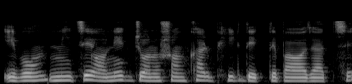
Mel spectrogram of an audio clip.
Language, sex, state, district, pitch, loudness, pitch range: Bengali, female, West Bengal, Jalpaiguri, 180 Hz, -29 LUFS, 170-190 Hz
